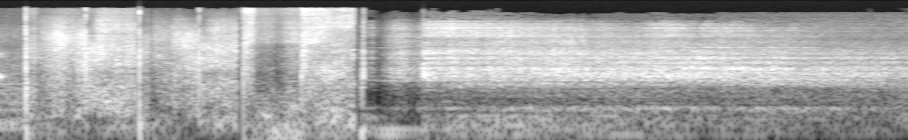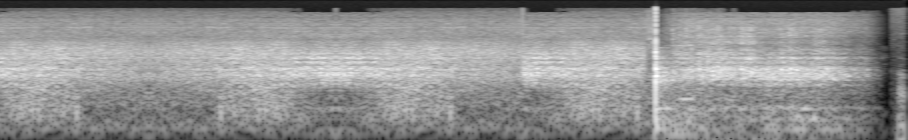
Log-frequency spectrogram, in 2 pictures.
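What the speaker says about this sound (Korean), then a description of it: "유도탄 발사 허가" A guided anti-tank missile launches with a loud, sharp blast, then a sustained roaring rush of the motor that slowly fades, with one more brief crack near the end.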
